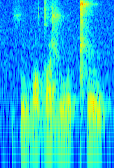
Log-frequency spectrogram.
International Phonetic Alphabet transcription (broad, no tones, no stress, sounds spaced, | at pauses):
θ u β u dˤ ʉ ʒ u w ɵ ǁʰ ɵ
